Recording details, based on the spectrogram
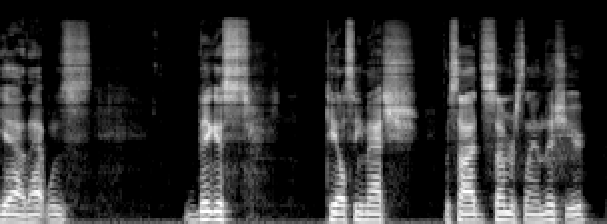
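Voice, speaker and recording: In a very clean recording with a silent background, a man speaks at medium pitch in a monotone, flat intonation. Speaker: wrestling podcast co-host. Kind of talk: casual chat.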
